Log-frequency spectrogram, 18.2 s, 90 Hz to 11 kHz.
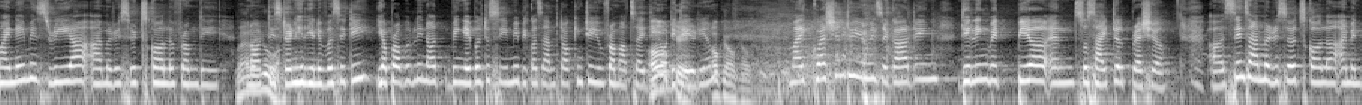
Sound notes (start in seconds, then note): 8.9 laughs; 9.6 laughter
